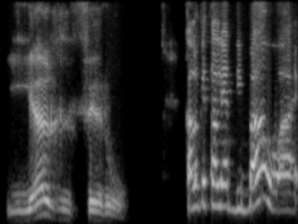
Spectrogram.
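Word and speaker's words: يغفر: And if you look at the bottom one, it's yaghfiru. Kalau kita lihat di bawah itu menjadi yaghfiru, dibacanya yaghfiru.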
